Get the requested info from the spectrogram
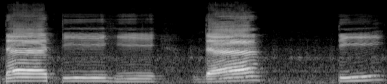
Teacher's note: Da dengan ta ini berada di belakang gigi depan. Sebelah atas ni, gigi atas kita ni, huruf dal dan huruf ta berada di belakang gigi.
